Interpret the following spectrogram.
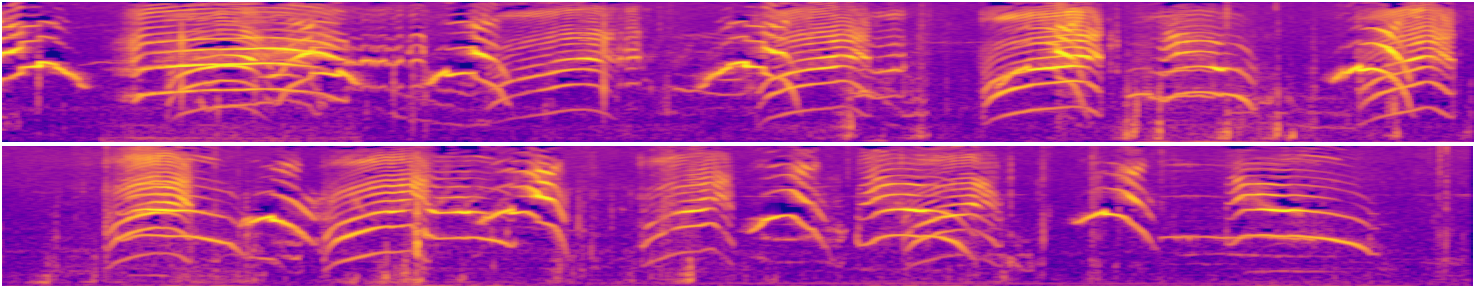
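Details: Many very small newborn kittens crying together: a rapid stream of about twenty short, high, rising-then-falling mews, often overlapping, with barely a pause between them.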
